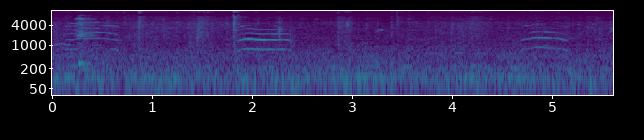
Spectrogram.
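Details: Kitten stuck up a tree outdoors in the countryside after raiding a bird's nest and being pecked by a big bird. It gives thin, faint meows, one near the start and two more spaced a few seconds apart, over a steady high insect buzz.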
